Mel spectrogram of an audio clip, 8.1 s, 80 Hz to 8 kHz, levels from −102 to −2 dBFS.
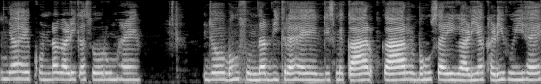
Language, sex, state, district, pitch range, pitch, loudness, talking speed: Hindi, female, Chhattisgarh, Bilaspur, 225-235 Hz, 230 Hz, -17 LUFS, 160 wpm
